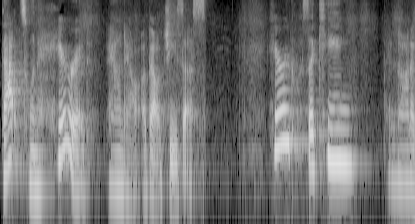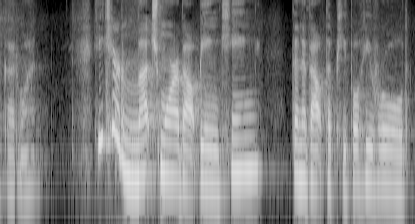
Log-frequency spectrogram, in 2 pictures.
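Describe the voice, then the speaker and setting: A woman reading a children's storybook aloud as a storyteller, with expressive, deliberate phrasing and dramatic pauses. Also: on the low side.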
